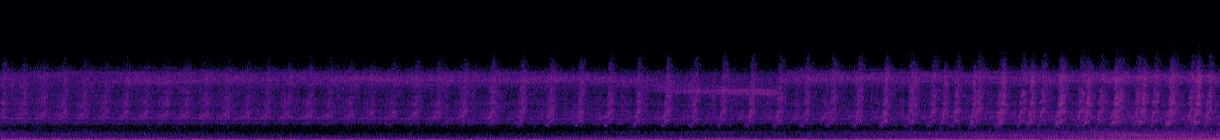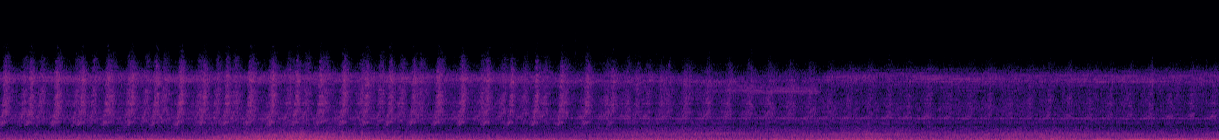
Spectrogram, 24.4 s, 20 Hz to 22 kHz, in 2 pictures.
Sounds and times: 0.0s Cicadas sound 24.3s
12.9s Traffic Sound 24.3s

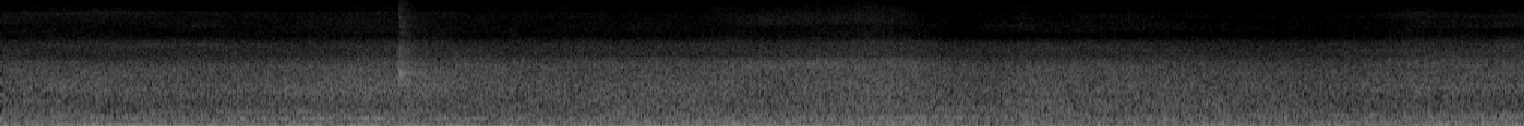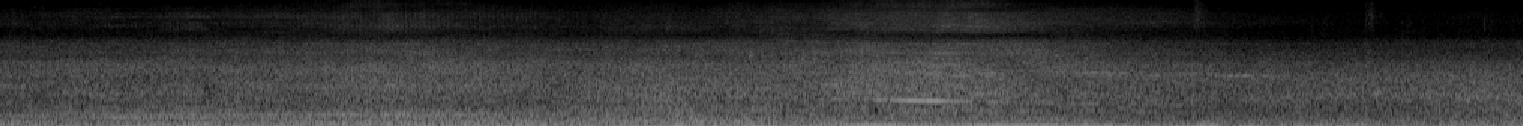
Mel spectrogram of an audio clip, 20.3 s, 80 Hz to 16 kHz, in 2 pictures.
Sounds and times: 13.3s Traffic Sound 20.3s

